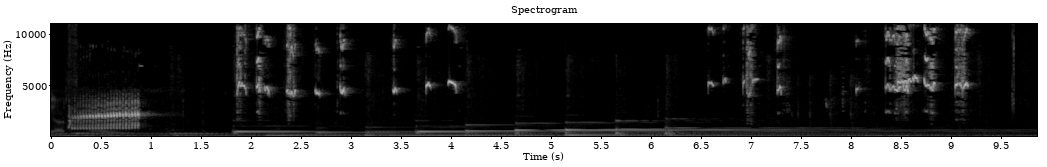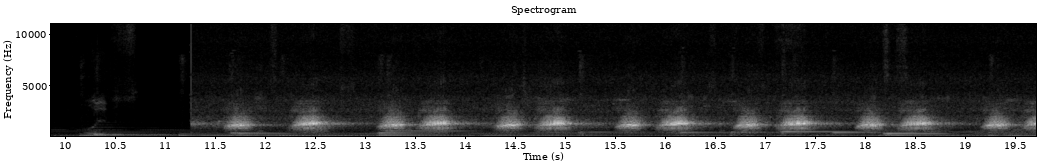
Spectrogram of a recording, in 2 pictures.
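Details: Frog croaking over background music: after about eleven seconds of steady musical tones, a run of regular, mid-pitched croaks begins, repeated roughly every second through to the end, with the music continuing underneath.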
